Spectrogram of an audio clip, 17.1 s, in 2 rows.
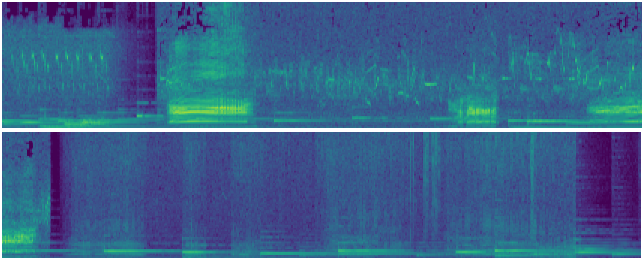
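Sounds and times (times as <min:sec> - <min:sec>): soft piano music: 0:00.0 - 0:17.0
sheep bleat: 0:02.1 - 0:03.4, 0:05.8 - 0:06.6, 0:07.8 - 0:09.1
bee buzzing: 0:08.0 - 0:16.3.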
